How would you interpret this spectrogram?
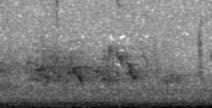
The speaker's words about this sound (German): Das Gärtchen ist eine kleine Oase, mitten in der Stadt. Wie die Vögel jetzt hier und wie die Wilden. Aber es ist schon gleich schön am Morgen, wenn die Vögel hier so pfeifen.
